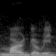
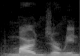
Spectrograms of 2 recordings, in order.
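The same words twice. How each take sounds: First: The g sounds hard, like in go. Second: The g sounds like j, soft. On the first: The speaker calls it wrong. "It's not margarine" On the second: The speaker calls it right. "the G is pronounced as in J"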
